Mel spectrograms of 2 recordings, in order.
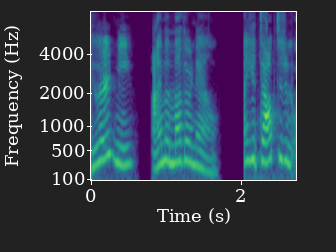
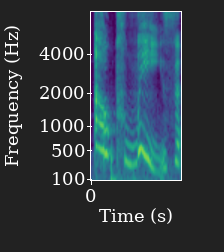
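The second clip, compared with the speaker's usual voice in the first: scolding. Acted. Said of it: "Ditzy scolded".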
